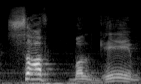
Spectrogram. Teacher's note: Softball game. Soft should be stressed.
